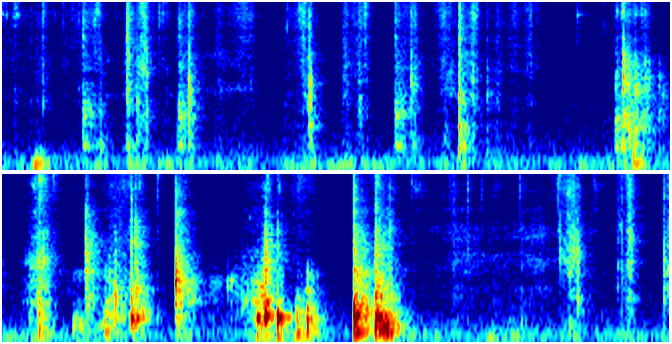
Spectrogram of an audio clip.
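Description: A small deck of rune oracle cards is shuffled during a tarot-style card reading, producing soft, irregular riffling and flicking bursts that grow denser and louder toward the end, with no one talking.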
